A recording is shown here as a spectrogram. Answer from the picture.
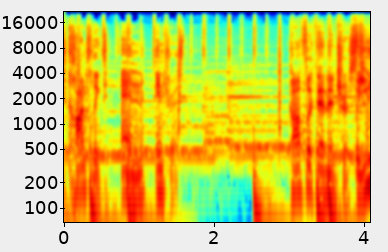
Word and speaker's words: Conflict N' Interest: you say like conflict it's just the letter n it's conflict and interest conflict and interest but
